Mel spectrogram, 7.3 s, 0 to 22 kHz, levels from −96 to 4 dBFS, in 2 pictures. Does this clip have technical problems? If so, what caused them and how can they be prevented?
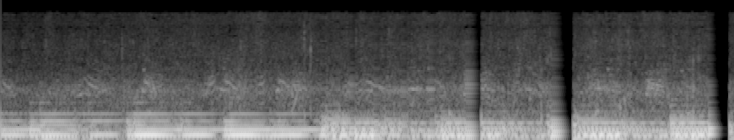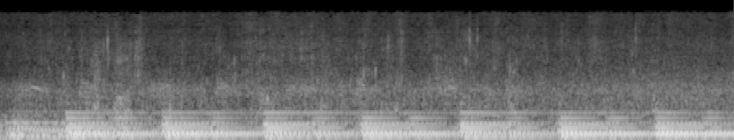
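Yes. From 1.61 to 2.90 s there are repeated stalls (stutter): eight short gaps, the longest 120 ms, where late packets emptied the jitter buffer and the receiver stretched the last sound, about 290 ms in all, so the passage drags without losing anything. A larger adaptive jitter buffer or a steadier network path prevents this.

At 3.54 to 3.71 s a call audio freeze holds the last sound as it fades for about 150 ms, ending in 30 ms of silence before playback resumes intact. The likely cause is a sudden 150 ms delay spike on the network. Prioritising voice traffic with QoS helps prevent it.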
